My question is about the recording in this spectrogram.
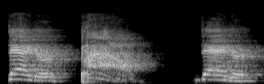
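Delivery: comic sound-effect shout; dagger. Real, not acted. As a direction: punch each word like a stab landing. Punchline reacting to Bill's jab.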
